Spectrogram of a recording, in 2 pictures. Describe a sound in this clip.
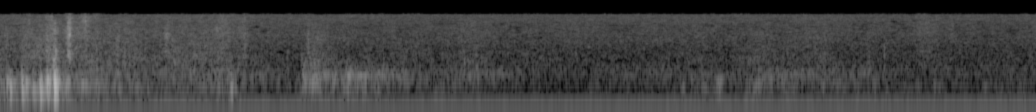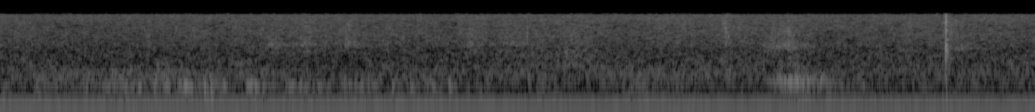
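A woman speaks quietly into a microphone.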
